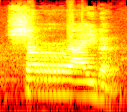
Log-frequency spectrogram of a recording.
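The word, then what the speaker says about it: schreiben: i b e n di situ ada S CH H juga ada ei i jadi S es a i e i jadi ai a jadi shben betul shben atau dalam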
